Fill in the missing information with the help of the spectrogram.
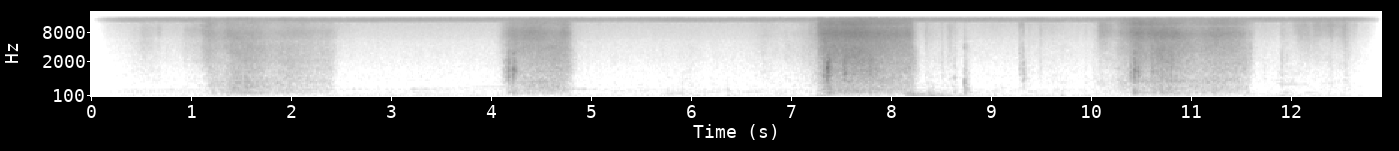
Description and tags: Pulling a blanket off of a chair: Cloth movement, chair creak.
